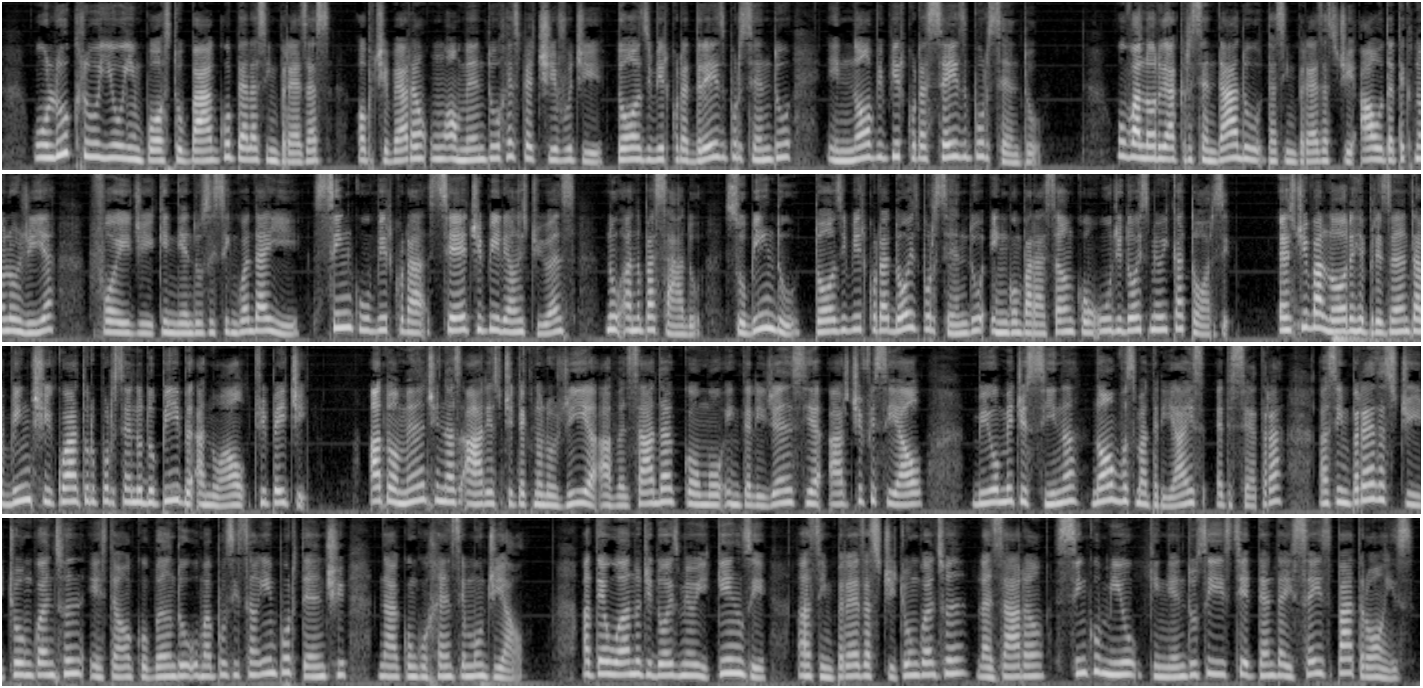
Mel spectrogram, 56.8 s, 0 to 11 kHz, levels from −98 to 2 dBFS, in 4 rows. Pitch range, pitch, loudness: 200-245 Hz, 220 Hz, -23 LUFS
